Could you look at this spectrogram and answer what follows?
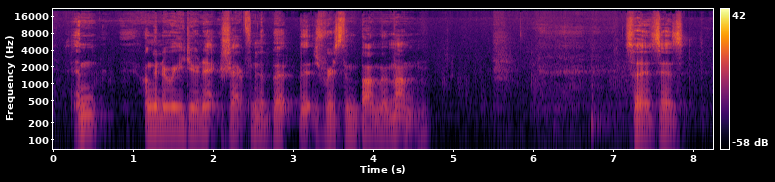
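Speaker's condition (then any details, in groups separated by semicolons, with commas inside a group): Traumatic brain injury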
